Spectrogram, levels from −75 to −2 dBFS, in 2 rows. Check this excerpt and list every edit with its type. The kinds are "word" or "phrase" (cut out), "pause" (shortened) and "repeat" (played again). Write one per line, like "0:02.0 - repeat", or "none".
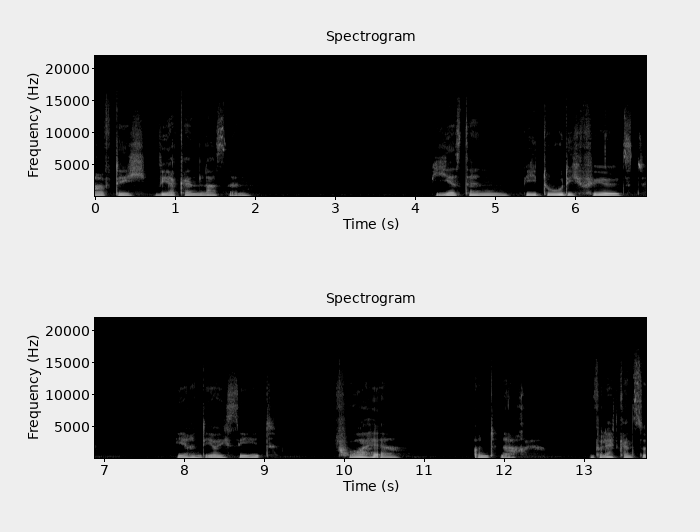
none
